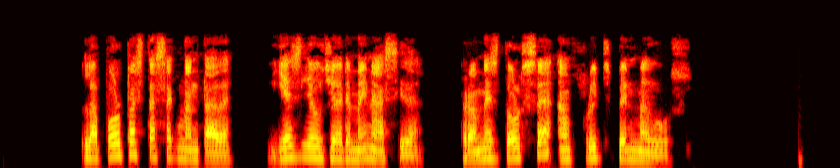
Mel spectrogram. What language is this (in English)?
Catalan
